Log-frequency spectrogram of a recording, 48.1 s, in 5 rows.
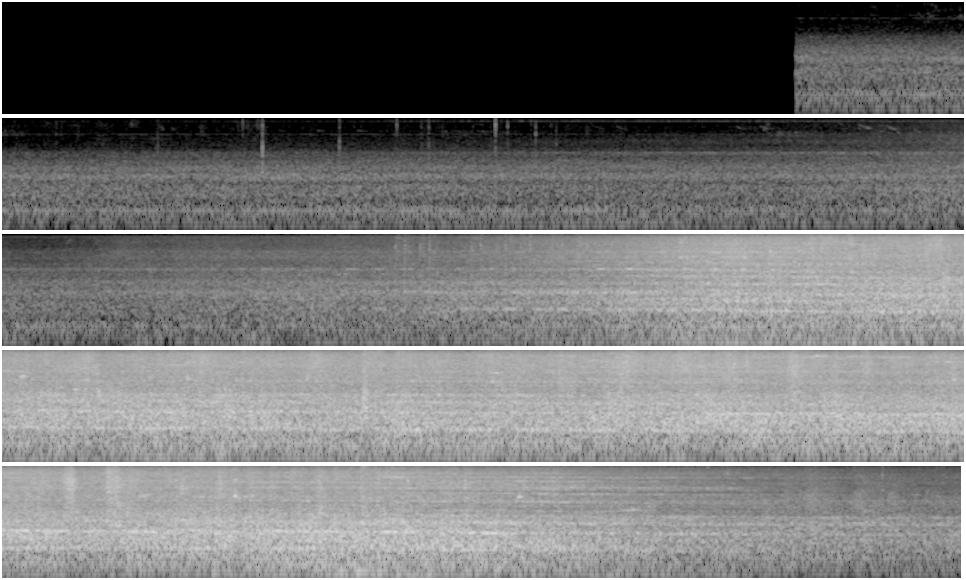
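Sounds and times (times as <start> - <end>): diesel locomotive engine: 8.0 - 48.0
rail joint clicks: 9.2 - 16.0, 22.6 - 44.8, 46.5 - 47.6.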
